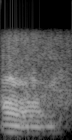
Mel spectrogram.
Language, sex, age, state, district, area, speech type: Bodo, male, 18-30, Assam, Chirang, rural, conversation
